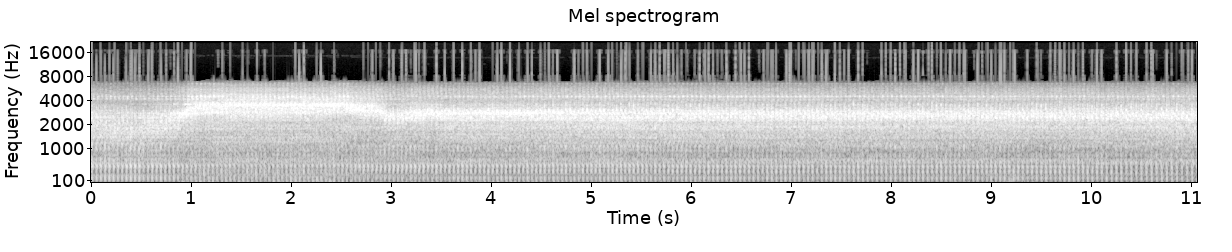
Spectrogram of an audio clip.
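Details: Very old Briggs & Stratton 2 hp four-cycle gasoline lawn mower with a new spark plug, just pulled from the shed after a long while: settles from a brief higher pitch into a steady, even buzzing run with no misses or knocking. Healthy.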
